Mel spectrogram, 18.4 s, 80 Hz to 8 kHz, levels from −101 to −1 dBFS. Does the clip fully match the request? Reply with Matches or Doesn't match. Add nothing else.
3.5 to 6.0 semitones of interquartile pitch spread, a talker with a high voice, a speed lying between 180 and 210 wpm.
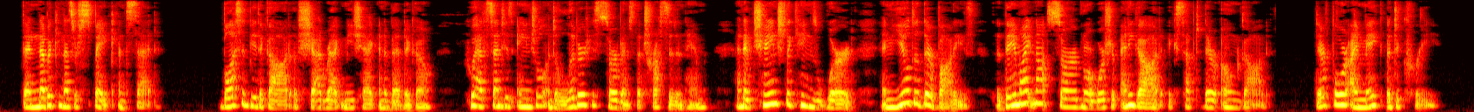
Matches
